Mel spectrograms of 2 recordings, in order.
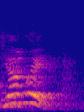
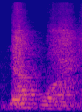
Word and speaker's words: Yahua: simbolismo y ha he lo pronuncian erróneamente como Yahweeh. Ya. Entonces, eso va en torno al nombre. Listo. Y el correcto para pronunciar su nombre es Yahua.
